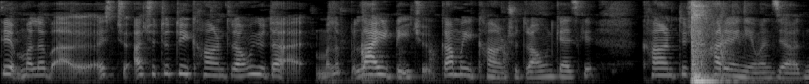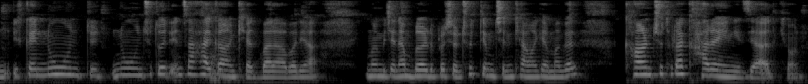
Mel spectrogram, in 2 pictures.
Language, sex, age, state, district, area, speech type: Kashmiri, female, 18-30, Jammu and Kashmir, Srinagar, urban, spontaneous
